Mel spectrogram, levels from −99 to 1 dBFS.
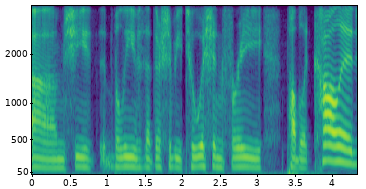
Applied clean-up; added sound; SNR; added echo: none; none; none; none.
